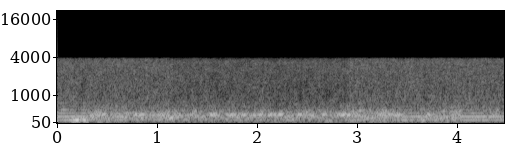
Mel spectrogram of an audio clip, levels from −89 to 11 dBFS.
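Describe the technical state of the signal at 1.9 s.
At 1.9 s you're inside an AMR rate drop, running from 1.16 to 2.95 s. The link pushes the codec to fewer bits, so the speech goes rougher and more synthetic, which fits 12.2 falling to 5.9 kbps. Under that is low bit depth with dither: a steady, even hiss nearly as loud as the speech, with no distortion, consistent with roughly 4-bit resolution.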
